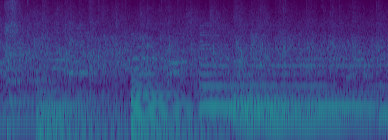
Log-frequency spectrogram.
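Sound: audience hand clapping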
